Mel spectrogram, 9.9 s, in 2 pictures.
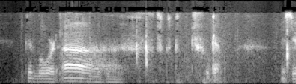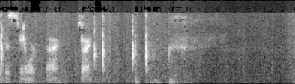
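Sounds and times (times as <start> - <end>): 
speech: 0.4 - 2.2, 3.4 - 3.8, 4.7 - 6.6
keyboard typing: 2.2 - 2.6, 4.7 - 5.4, 6.4 - 7.6.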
